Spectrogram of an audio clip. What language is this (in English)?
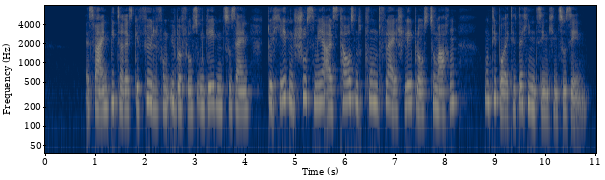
German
